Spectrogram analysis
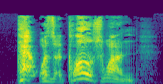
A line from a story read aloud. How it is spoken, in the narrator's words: exclaimed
